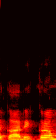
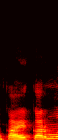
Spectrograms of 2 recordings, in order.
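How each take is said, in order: First: कार्यक्रम said as "karya-kram"; correct pronunciation. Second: कार्यक्रम garbled to "kayakarmo"; wrong pronunciation. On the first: Teacher giving students the right form, कार्यक्रम as "karya-kram". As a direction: join k and r in the final "kram" of कार्यक्रम. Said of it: "होता है". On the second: Teacher showing students the error, कार्यक्रम as "kayakarmo". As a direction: move the r after the second ka in कार्यक्रम. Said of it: "नहीं होता है". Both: Shown as a demonstration.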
